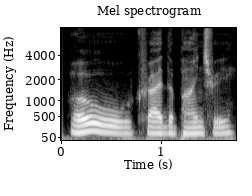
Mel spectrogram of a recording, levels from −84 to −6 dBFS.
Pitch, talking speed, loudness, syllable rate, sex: 125 Hz, 170 wpm, -16 LUFS, 3.2 syllables/s, male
